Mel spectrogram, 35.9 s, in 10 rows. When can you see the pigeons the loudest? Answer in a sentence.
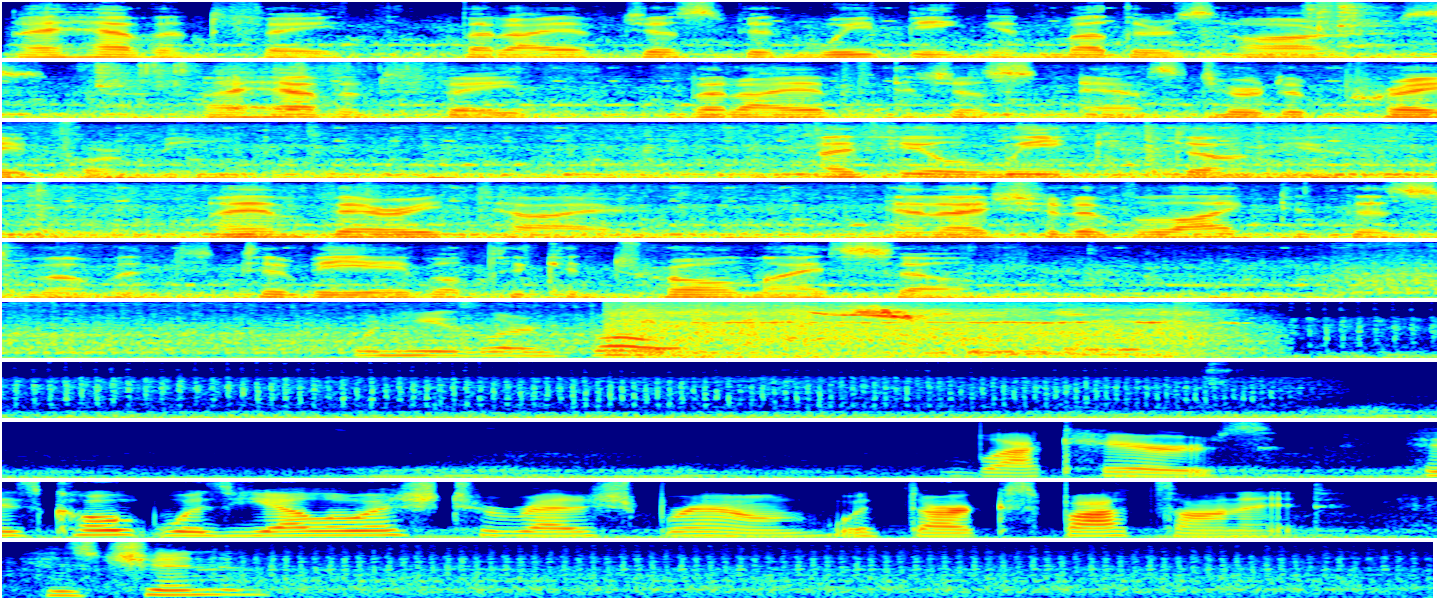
The volume of the pigeons peaks at 20 seconds.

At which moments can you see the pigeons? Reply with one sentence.
The pigeons can be heard from 3.2 to 4.8 s and from 19.4 to 21.1 s.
